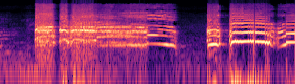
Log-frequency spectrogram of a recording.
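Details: Heritage-breed roosters crowing in a long-crow compilation. Two bright, overlapping crows are followed by a falling tail, a quiet gap, and then a cleaner, steady crow broken by brief cuts.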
